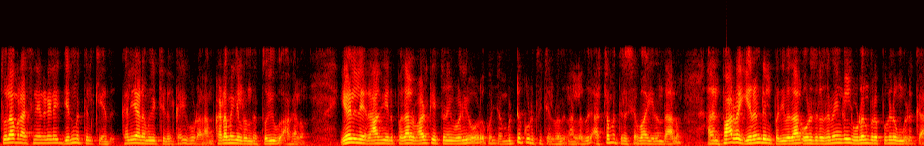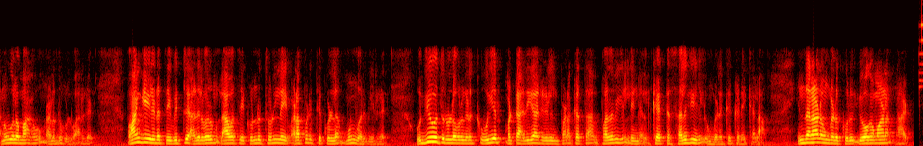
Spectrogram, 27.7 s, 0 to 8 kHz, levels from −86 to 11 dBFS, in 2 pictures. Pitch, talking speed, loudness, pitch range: 175 Hz, 145 wpm, -23 LUFS, 160-190 Hz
